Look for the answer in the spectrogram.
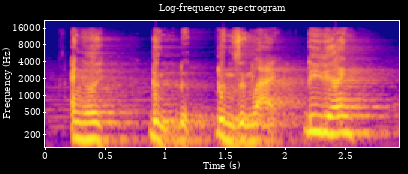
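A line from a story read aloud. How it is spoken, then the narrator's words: Hissing. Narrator (Vietnamese): Toàn rít lên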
